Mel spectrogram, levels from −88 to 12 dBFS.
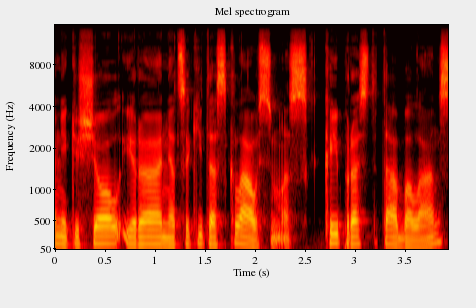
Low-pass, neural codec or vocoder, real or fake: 14.4 kHz; none; real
